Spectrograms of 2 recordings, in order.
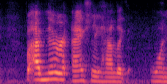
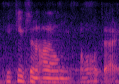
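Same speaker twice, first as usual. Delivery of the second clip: ordinary talk, nothing marked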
